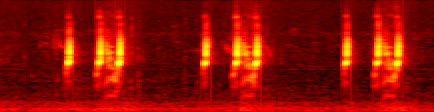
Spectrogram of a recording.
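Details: Wild common quail calling a crisp three-note phrase, a single clipped note then two rapid ones, repeated roughly every second against a quiet background.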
